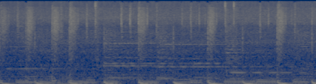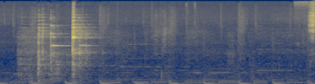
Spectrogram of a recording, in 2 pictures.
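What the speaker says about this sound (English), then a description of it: "Stir to make a paste." A spoon scrapes and clinks in a small pan as melted oil is stirred with turmeric powder and black pepper, a quiet, rhythmic stirring with a brief louder clatter partway through.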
